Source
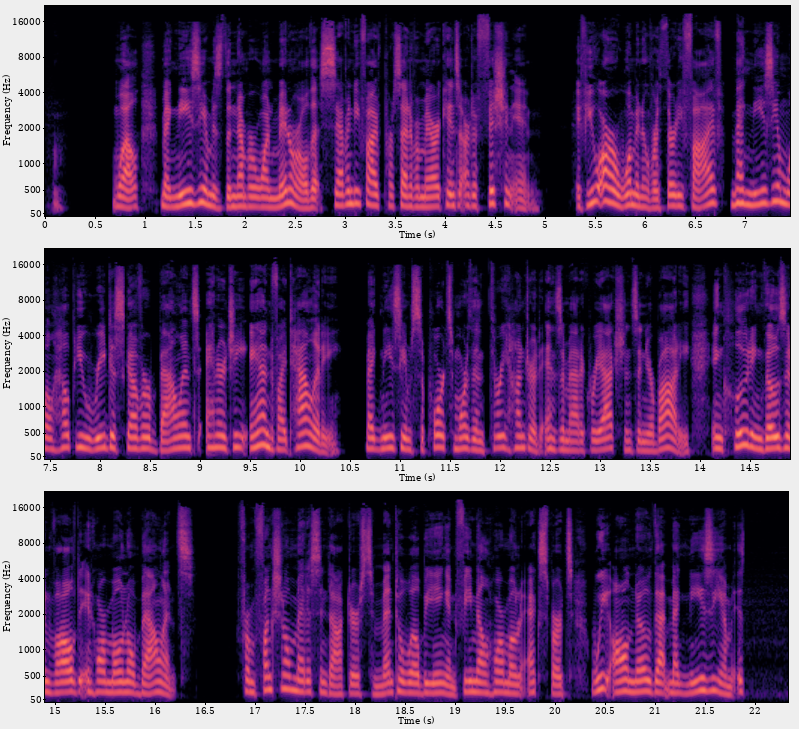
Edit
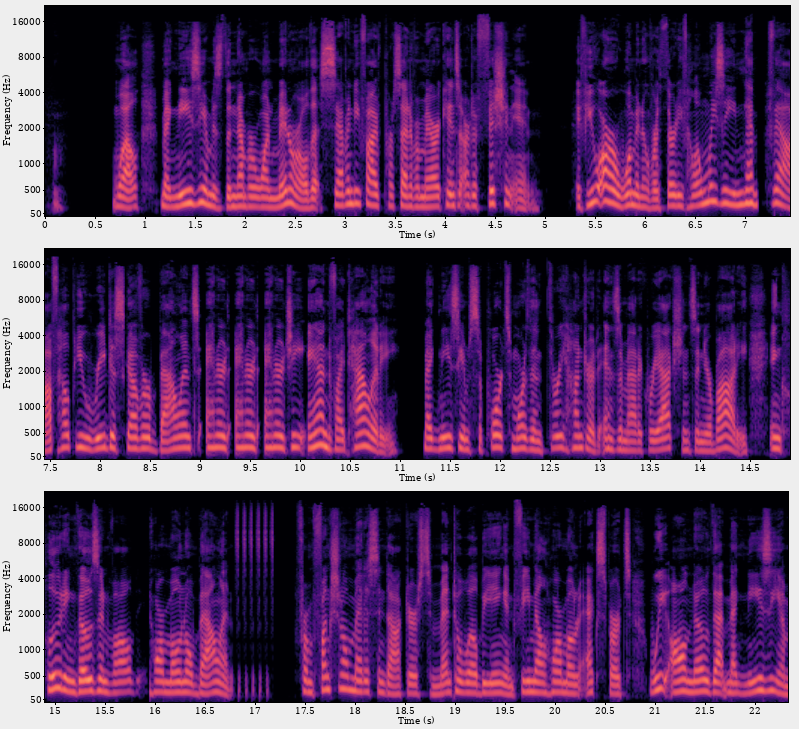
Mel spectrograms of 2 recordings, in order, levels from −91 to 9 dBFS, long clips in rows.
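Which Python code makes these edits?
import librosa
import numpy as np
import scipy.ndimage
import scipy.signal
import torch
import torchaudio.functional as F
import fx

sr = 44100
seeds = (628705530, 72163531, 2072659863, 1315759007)

y = fx.studio_fade_out(x, sr, start_s=14.85, length_s=0.51)
y = fx.edit(y, sr, fx.reverse_span(start_s=6.41, length_s=1.16),
    fx.repeat(start_s=8.98, length_s=0.29, count=3),
    fx.stutter_over(start_s=16.18, slice_s=0.07, count=6), tone=tone)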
